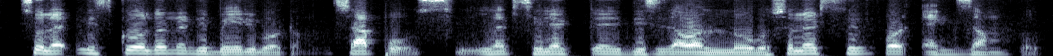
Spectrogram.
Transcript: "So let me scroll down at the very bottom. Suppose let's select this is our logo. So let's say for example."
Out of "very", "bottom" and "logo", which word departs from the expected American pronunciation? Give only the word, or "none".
very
